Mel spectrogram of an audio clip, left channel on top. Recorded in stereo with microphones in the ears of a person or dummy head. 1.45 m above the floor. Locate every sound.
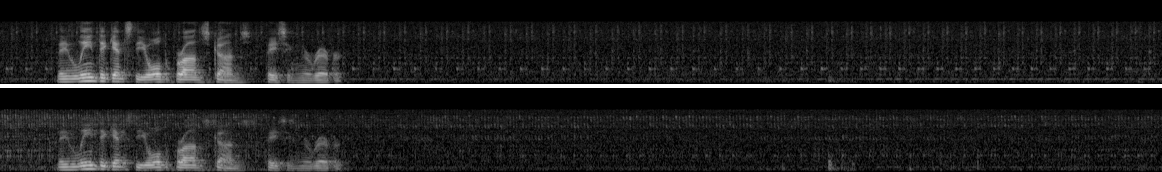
0.6 s a man speaking: 90° left, 1.0 m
